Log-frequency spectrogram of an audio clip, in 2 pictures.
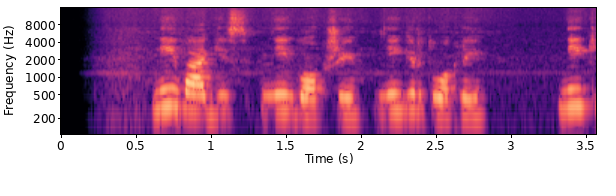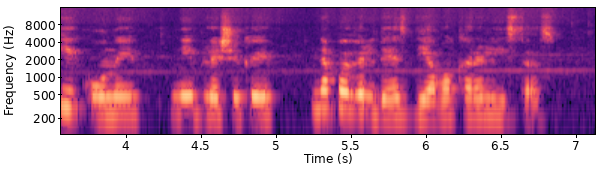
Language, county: Lithuanian, Vilnius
